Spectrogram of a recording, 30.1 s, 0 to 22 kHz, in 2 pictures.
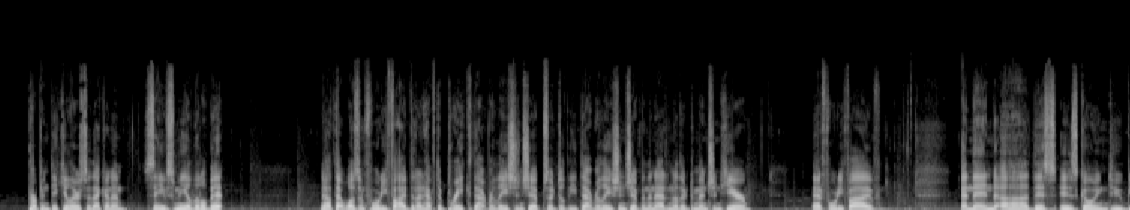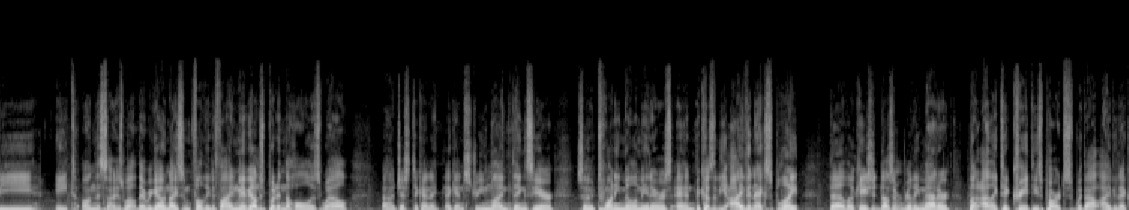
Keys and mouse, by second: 0.5 click, 0.7 s, 1.5 click, 2.4 click, 3.5 click, 4.1 click, 4.9 KP_4, 5.0 KP_5, 5.2 KP_Enter, 6.2 Escape, 6.8 click, 7.0 Delete, 7.6 s, 8.3 click, 9.1 click, 9.8 click, 10.4 click, 11.6 KP_1, 11.8 KP_3, 11.9 KP_5, 12.0 KP_Enter, 13.9 click, 15.0 click, 15.6 click, 16.3 KP_8, 16.4 KP_Enter, 17.2 s, 18.7 click, 19.3 click, 21.5 KP_2, 21.6 KP_0, 21.7 KP_Enter, 22.3 s, 23.2 click, 23.9 click, 25.3 click, 26.9 click, 27.6 KP_2, 27.8 KP_Enter, 27.8 KP_0, 29.2 click.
